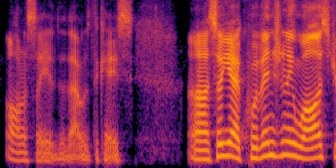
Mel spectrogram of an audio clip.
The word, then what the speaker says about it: Quvenzhané Wallace: It's Quvenzhané Wallace. I know that one. – Quvenzhané Wallace.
